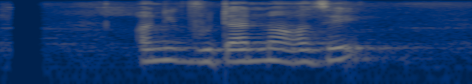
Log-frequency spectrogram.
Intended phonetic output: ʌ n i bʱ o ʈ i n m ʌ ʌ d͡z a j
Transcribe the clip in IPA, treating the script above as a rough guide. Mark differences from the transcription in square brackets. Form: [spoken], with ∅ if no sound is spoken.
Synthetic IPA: ʌ n i bʱ [u] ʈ [a] n m [a] ʌ d͡z [ʌ] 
